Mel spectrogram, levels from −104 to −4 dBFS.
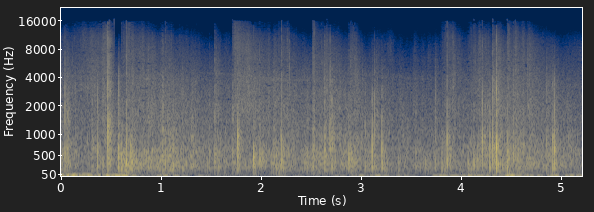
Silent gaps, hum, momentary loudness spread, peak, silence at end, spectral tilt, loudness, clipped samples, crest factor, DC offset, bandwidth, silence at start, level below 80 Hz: none; none; 8 LU; -6 dBFS; 0 s; -4.5 dB/octave; -36 LUFS; under 0.1%; 30 dB; under 0.1%; 16 kHz; 0 s; -52 dBFS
